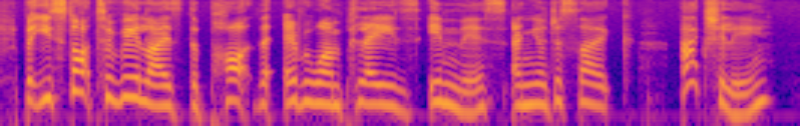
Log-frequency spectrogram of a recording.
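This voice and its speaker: Dry, close sound with no echo, and a woman with a London accent at a moderate pace, fairly high in pitch, with lively intonation. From England, North London. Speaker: music industry executive and founder. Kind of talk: podcast interview. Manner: casual, filler-heavy.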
